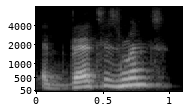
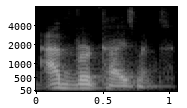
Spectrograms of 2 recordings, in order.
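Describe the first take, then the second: First: British "advertisement", stressed on "VER"; British accent. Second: American "advertisement", "tise" rhyming with "size"; American accent. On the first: Teacher models British "advertisement" for students, stress on second syllable. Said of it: "British accent". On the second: Teacher models American "advertisement" for students, long I in "tise". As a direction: say "advertisement" as American "AD-ver-tize-ment". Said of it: "American accent". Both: Shown as a demonstration.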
